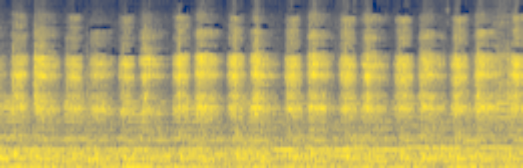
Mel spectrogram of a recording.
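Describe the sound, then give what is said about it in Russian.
Rapid, forceful active breathing through an open mouth during a guided kundalini energy exercise, a steady rhythm of about two airy, hissing breaths per second that continues throughout without any talking. “И вы продолжаете активное дыхание ртом и поднимаете энергию выше, вниз своего живота, в область своей матки.”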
